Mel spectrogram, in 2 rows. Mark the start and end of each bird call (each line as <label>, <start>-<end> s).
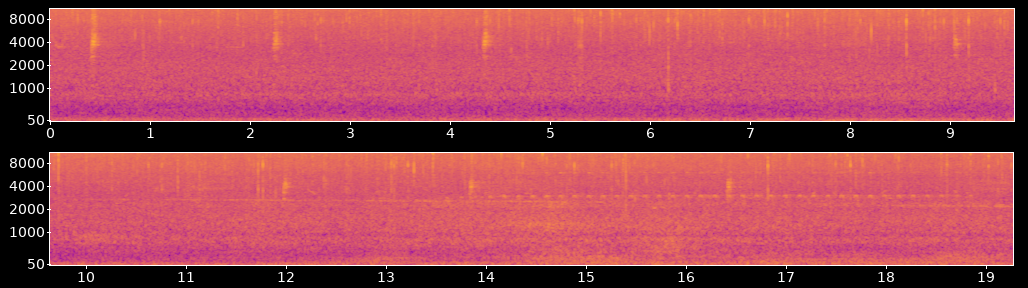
Red-winged Blackbird (Agelaius phoeniceus), 0.0-9.3 s
Red-winged Blackbird (Agelaius phoeniceus), 11.8-12.2 s
Northern Flicker (Colaptes auratus), 13.2-19.2 s
Red-winged Blackbird (Agelaius phoeniceus), 13.8-14.0 s
Red-winged Blackbird (Agelaius phoeniceus), 16.3-16.6 s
